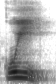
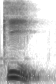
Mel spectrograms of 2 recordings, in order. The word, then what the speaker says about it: qui: tenemos la primera palabra es una Q que se está seguida de una u por lo tanto va a sonar la u se pronuncia cui no qui cui siguiente palabra con subrayado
